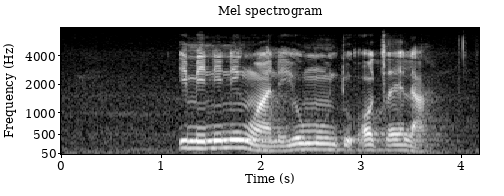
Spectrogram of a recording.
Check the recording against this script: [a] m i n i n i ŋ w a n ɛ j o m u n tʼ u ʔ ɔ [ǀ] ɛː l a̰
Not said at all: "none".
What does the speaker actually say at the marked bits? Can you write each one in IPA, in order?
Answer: i, ǀ

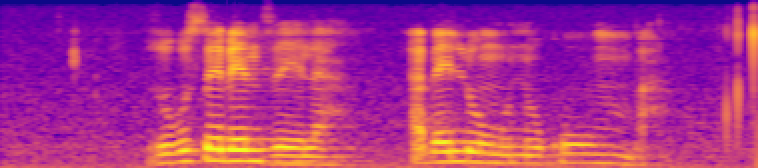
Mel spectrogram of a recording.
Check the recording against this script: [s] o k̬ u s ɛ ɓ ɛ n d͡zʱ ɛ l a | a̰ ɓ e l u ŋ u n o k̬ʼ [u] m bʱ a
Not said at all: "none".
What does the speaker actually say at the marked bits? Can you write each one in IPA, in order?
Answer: z, uː

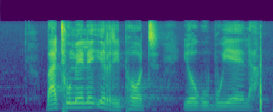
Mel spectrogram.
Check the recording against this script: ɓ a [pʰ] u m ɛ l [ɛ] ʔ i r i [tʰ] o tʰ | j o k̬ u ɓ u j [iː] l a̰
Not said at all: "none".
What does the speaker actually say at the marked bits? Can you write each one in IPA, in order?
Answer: tʰ, ɛ, pʰ, ɛː

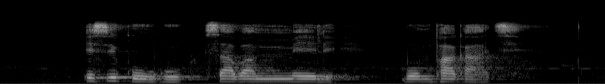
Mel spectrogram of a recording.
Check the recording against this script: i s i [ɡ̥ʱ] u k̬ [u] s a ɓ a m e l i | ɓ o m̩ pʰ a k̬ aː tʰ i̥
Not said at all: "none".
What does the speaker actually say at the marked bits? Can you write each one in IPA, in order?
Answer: ɡ̥ʱ, u

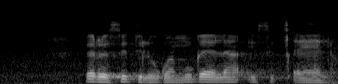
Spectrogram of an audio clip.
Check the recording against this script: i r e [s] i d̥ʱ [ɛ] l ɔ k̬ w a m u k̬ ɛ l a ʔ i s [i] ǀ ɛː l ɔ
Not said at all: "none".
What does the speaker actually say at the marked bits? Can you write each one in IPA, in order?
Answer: s, i, i

